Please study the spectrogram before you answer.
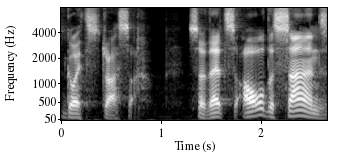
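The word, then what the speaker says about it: Goethestraße: I pronounce this goth Goths throb that's not right that crazy-looking symbol there is actually two S's together is what that means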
